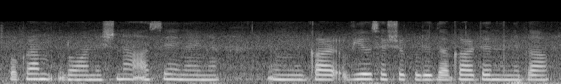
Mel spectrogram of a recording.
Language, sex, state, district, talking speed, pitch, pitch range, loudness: Nagamese, female, Nagaland, Dimapur, 130 wpm, 225 Hz, 220-240 Hz, -14 LUFS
